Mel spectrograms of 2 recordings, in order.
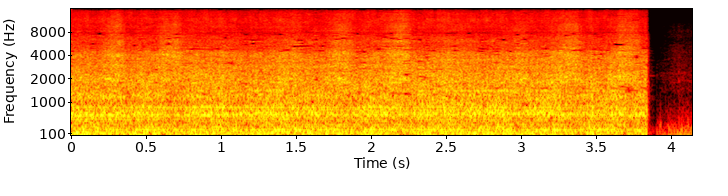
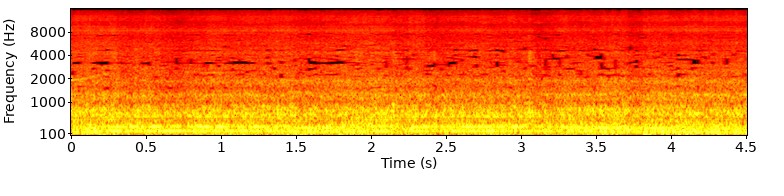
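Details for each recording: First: HB365 with an EGR-type turbocharger at high idle; loud steady roar with a harsh scraping rush over it. Severe turbocharger rubbing. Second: HB365 turbodiesel with EGR, after repair of a turbo rubbing noise that appeared at high idle: steady, even diesel drone with no scraping or rubbing; normal turbocharged diesel running.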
